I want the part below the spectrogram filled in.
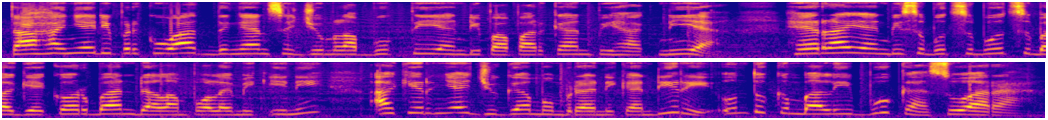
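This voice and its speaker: Woman, high voice, scripted news narration, faint music behind. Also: fairly quick, a little mellow.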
